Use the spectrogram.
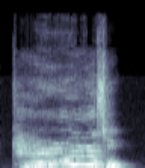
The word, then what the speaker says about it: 계속: In Korea, when you want to emphasize the word 계속, you elongate 개 when pronouncing like 계속.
